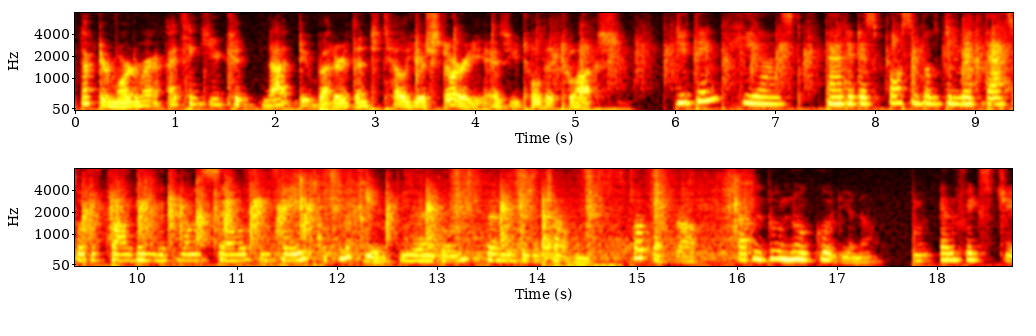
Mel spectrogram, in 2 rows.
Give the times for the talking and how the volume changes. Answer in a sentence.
You can hear the talking from 0.1 to 18.7 s, at a steady volume.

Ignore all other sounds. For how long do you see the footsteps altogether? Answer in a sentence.
You can hear the footsteps for 5 seconds altogether.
